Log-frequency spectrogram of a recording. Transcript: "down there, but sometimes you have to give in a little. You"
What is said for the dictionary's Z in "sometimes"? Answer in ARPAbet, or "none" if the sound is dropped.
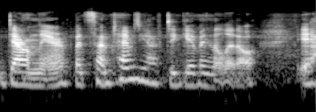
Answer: Z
